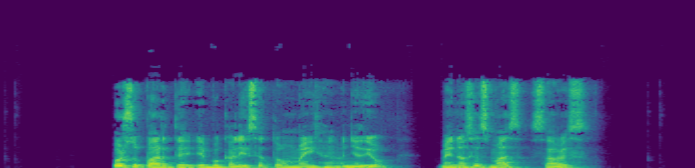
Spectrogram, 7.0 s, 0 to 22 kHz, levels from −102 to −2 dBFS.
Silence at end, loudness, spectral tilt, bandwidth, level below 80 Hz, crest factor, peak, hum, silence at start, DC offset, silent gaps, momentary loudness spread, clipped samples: 1.15 s; -19 LUFS; -5.5 dB/octave; 12 kHz; -58 dBFS; 18 dB; -2 dBFS; none; 1.1 s; under 0.1%; 4.30-4.34 s; 7 LU; under 0.1%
